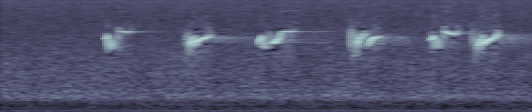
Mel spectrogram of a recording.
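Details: Grey-hooded sierra finch calling: six short, sharp chirping notes with quick up-slurred twists, spaced about every half second, over a faint, steady background hiss.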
